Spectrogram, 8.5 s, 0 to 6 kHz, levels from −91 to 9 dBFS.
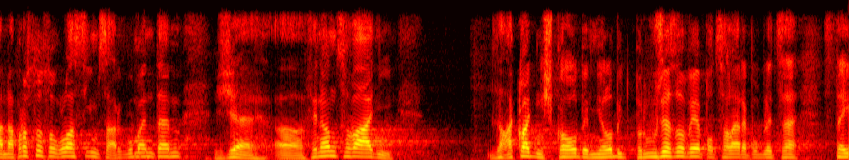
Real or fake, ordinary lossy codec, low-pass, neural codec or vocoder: fake; Opus, 64 kbps; 5.4 kHz; vocoder, 24 kHz, 100 mel bands, Vocos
